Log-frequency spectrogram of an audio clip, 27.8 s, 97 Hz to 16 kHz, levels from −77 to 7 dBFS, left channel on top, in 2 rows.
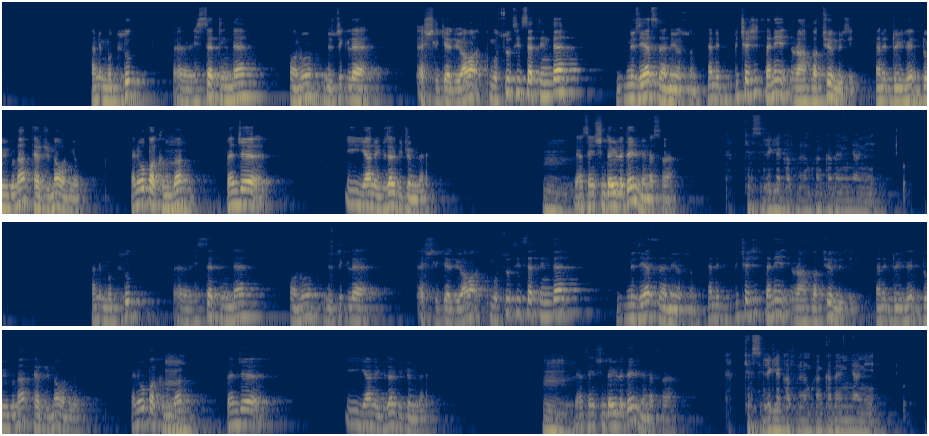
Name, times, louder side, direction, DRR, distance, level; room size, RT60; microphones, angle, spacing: voice 1, 1.3-2.2 2.6-4.0 4.3-5.7 6.2-8.7 9.2-12.8 13.1-15.1 15.8-16.8 17.2-17.9 19.0-20.3 22.5-24.0, left 8 dB, 70° left, 0.3 m, -24 dB
voice 2, 16.3-16.7 22.0-22.5 24.7-27.0, right 2 dB, 65° right, 0.7 m, -31 dB
14.0 x 9.9 x 4.0 m
head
